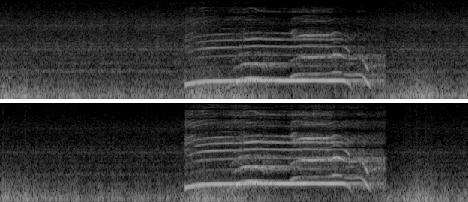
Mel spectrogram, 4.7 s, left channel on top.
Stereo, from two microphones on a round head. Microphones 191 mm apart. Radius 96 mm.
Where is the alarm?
No alarm in this recording.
